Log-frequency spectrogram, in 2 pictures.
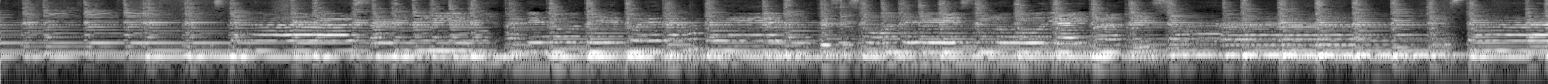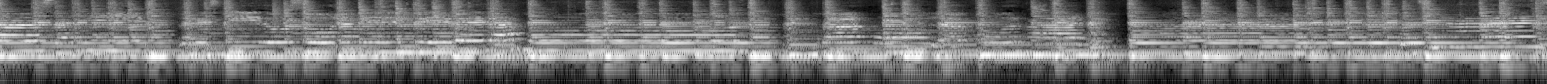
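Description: Strummed acoustic guitar playing a slow hymn, with a voice singing along.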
